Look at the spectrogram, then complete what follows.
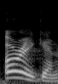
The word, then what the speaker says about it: Oregon: time I corrected the Harvard professor Oregon is pronounced Oregon I said he stopped he looked at me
